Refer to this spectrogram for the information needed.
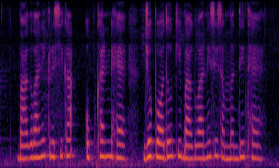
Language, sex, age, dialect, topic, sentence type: Hindi, female, 18-24, Garhwali, agriculture, statement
